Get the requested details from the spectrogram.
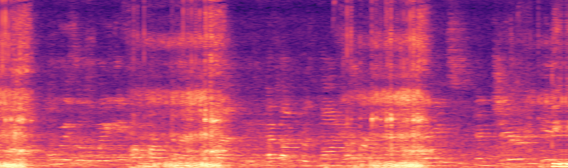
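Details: Snoring during sleep: loud, rough snoring bursts, about three in under six seconds, with some room noise.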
